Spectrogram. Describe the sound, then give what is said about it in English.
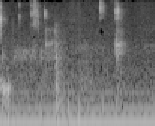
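Dice rattle and tumble across a tabletop for a first aid roll in a game, a short run of sharp clicks and light clatters spread over about two seconds, quiet and with no one talking. “Scrounging for dice.”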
